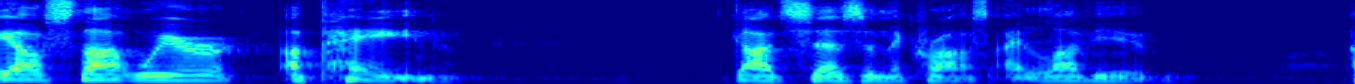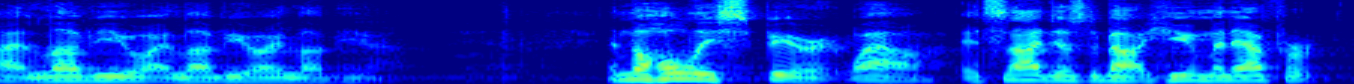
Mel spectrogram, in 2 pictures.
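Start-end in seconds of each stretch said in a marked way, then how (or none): 4.2-7.2 soft, much lower, repeated loving words; tender God's voice. Pretend. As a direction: say it softly as God would to a hurting child. God speaking tenderly to sinners.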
